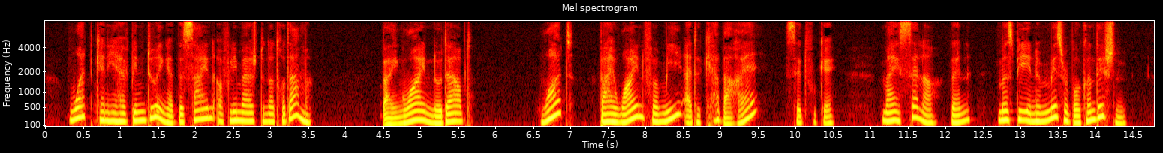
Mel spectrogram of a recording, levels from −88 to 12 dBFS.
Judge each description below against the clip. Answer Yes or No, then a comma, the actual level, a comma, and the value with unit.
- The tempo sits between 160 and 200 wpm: No, average, 150 wpm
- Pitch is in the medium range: Yes, medium, 180 Hz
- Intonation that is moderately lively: Yes, average, 4.5 semitones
